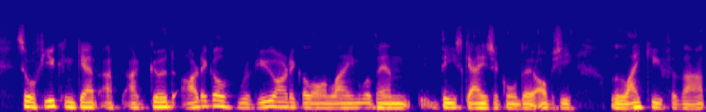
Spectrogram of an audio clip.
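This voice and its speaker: With a Northern Irish accent, a man talks at a moderate pace with fairly even intonation. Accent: Northern Irish, noticeable. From Northern Ireland. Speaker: internet marketer, product creator. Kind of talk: interview.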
